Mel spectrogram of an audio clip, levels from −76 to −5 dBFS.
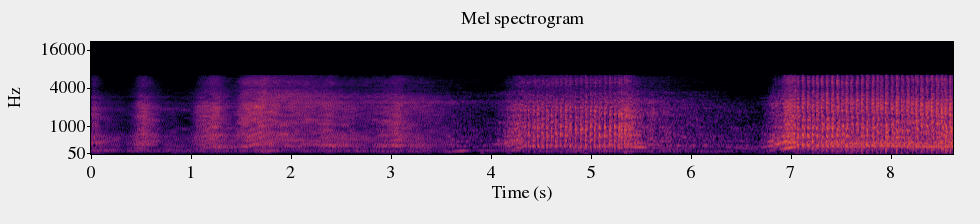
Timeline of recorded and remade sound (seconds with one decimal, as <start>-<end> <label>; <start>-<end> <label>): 0.0-3.6 remade; 3.6-8.6 recorded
